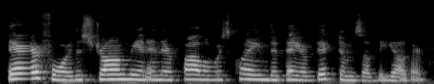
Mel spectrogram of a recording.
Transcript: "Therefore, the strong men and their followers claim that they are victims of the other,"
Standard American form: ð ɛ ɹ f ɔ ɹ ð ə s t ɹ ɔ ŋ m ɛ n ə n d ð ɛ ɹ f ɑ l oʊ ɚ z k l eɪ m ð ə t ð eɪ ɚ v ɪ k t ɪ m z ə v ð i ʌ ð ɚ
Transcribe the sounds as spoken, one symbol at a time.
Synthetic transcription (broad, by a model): ð ɛ ɹ f ɔ ɹ ð ə s t ɹ ɔ ŋ m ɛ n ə n ð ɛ ɹ f ɑ l oʊ ɚ z k l eɪ m ð ə t ð eɪ ɚ v ɪ k t ɪ m z ə v ð i ʌ ð ɚ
